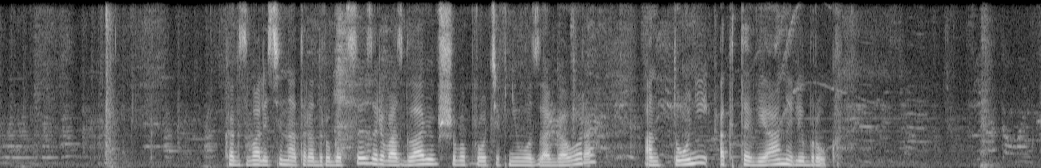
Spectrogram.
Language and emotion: Russian, neutral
